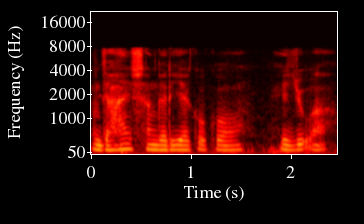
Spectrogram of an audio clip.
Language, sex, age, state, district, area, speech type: Santali, male, 18-30, West Bengal, Purulia, rural, spontaneous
